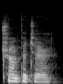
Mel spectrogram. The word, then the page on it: trumpeter: American English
